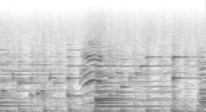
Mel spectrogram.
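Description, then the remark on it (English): A male cat striding over meows clearly, its drawn-out, rising-and-falling cry fairly loud, with a shorter call following, over faint background noise. “See that cat striding over there? Look like he's trying to get something from me.”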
